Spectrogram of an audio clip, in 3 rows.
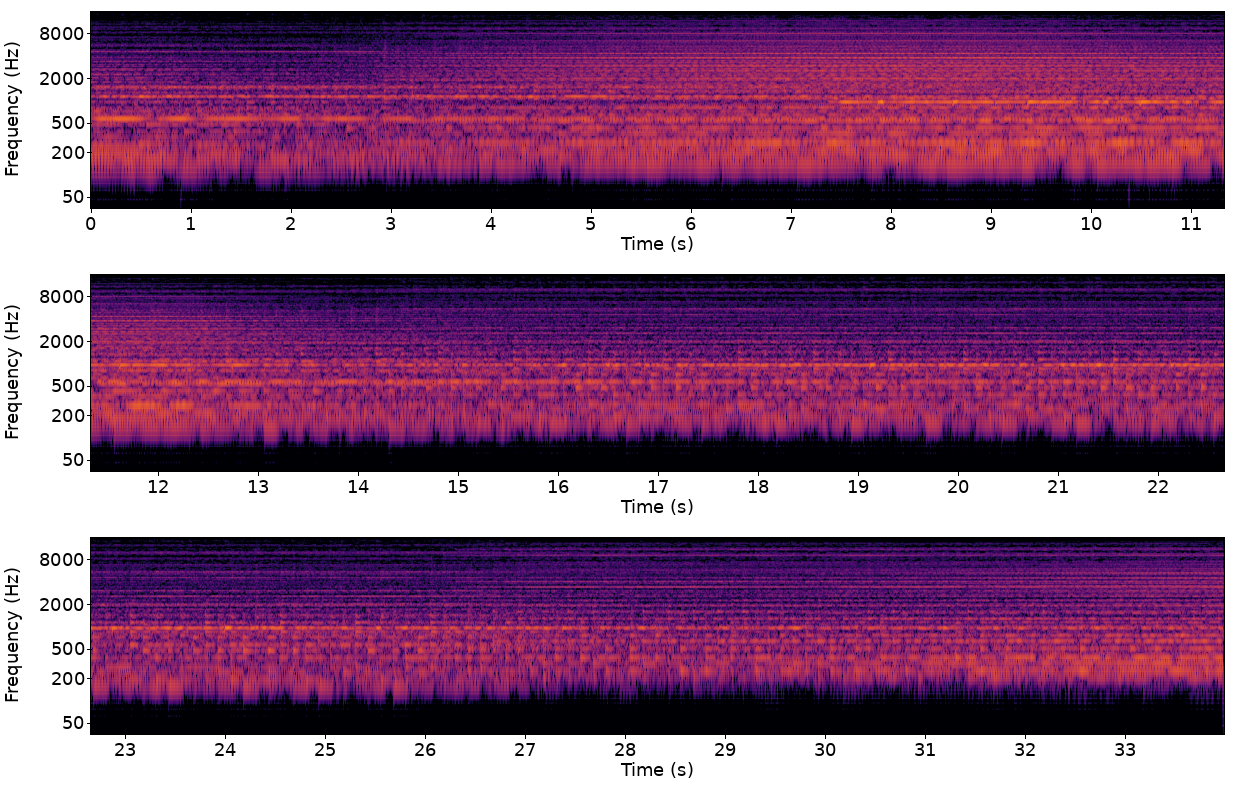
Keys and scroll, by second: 19.4 space, 29.1 c, 29.9 3, 30.9 ctrl+c, 31.5 b, 32.0 v, 33.6 v.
